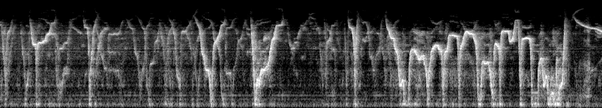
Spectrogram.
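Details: Homemade FET-based AM radio tuner with salvaged tuning capacitor and coil, long wire antenna, ferrite rod: loud high warbling whistles sweeping up and down, stations barely audible; receiver oscillating.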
